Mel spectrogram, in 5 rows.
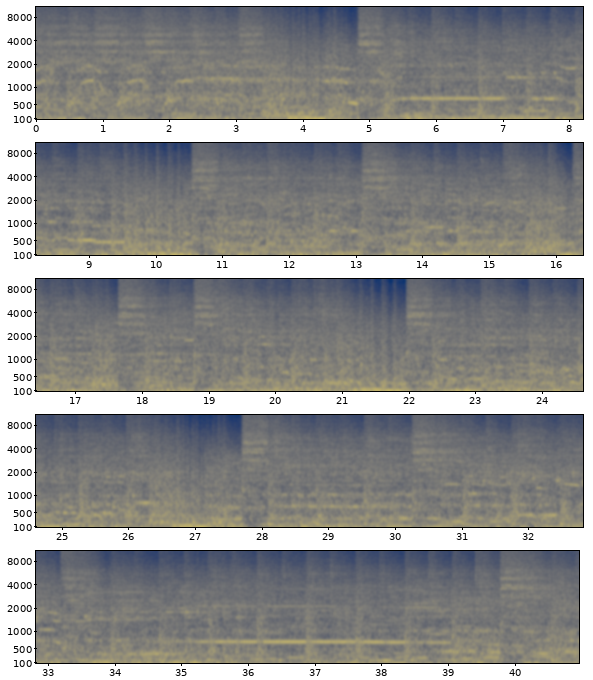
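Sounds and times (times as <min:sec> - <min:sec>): drum kit: 0:00.0 - 0:40.9
loud rock music: 0:00.0 - 0:40.9.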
